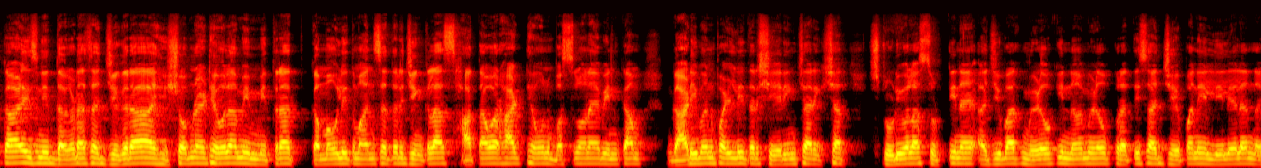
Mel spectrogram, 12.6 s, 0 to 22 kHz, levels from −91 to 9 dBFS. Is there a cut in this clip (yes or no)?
no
